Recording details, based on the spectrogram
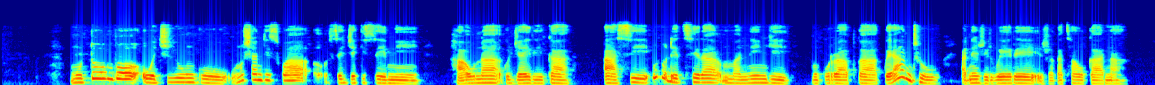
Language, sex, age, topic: Ndau, female, 36-49, health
